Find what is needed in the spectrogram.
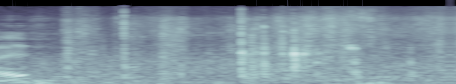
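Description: Plastic packing wrap crinkling and rustling as it is handled, with a few sharp clicks in among it.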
